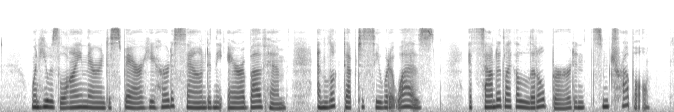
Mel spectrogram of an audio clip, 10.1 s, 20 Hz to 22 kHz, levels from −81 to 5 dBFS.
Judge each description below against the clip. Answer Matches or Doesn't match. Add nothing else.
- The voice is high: Matches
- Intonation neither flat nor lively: Doesn't match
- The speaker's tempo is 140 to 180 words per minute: Doesn't match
